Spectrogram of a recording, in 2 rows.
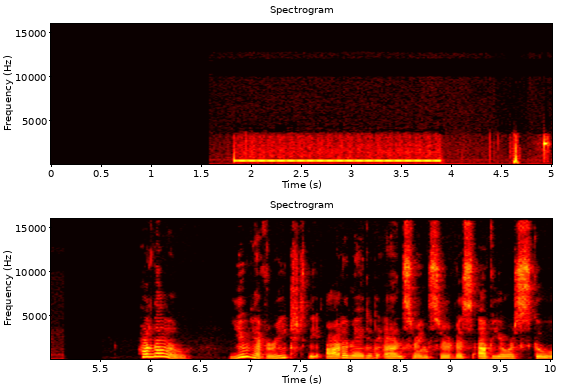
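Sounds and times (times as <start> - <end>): telephone line tone: 1.8 - 4.0.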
